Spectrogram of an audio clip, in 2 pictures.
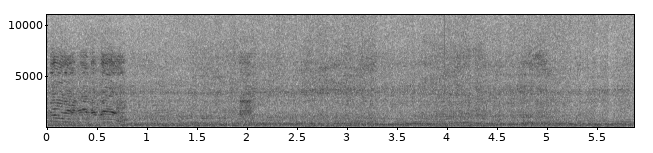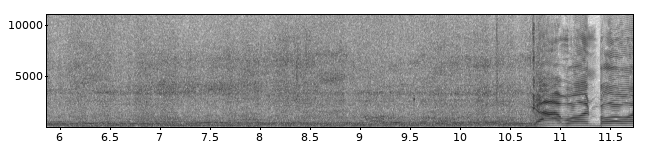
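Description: Stock cars race around a speedway during a Nationals event, a loud continuous roar of engines filling the whole stretch, with a distinct rising engine whine near the end.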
